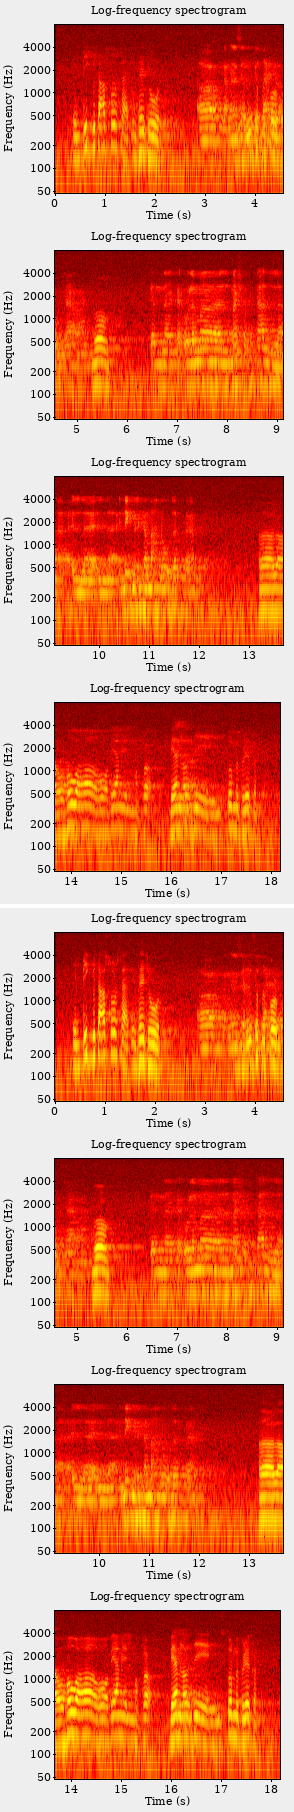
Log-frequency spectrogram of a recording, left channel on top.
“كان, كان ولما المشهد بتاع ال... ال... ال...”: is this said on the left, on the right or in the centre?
Left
